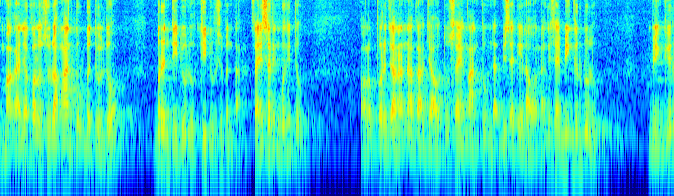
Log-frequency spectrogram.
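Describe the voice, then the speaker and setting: A male preacher giving a lively sermon, telling stories and quoting Arabic before explaining it. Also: big-room sound, slight background noise. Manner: animated storytelling, quoting Arabic then explaining; acts out quoted speakers with rising pitch. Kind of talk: Islamic sermon lecture.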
